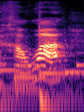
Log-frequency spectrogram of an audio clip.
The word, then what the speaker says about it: jaguar: Y en inglés se escribe igual, se escribe jaguar, pero la pronunciación es un poco diferente. Jaguar se diría jaguar.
